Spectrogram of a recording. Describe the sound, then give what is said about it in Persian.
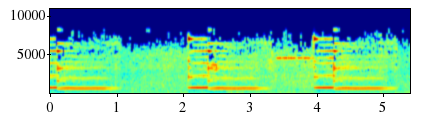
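A battery-powered doorbell rings three times, each ring a bright electronic chime sequence of about a second, over a low, steady background rumble. “صبر کو، زیاد زنگ نزن که پالتیش خلاص میشه.”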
